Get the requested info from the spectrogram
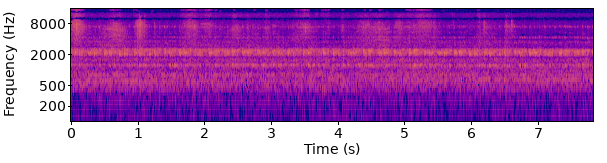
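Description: DCC sound decoder playing a Class 08 diesel shunter's engine through a model locomotive's small speaker, running steadily as the loco moves a wagon at low speed.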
